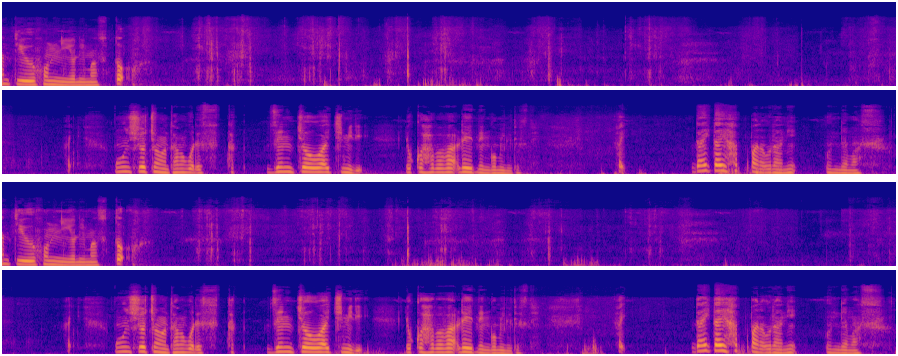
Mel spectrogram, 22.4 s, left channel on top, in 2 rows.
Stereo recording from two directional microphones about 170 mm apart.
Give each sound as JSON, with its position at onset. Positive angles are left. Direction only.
{"t": 0.0, "sound": "speech", "side_deg": 0}
{"t": 11.9, "sound": "speech", "side_deg": -5}
{"t": 18.1, "sound": "a sound", "side_deg": -5}
{"t": 19.8, "sound": "speech", "side_deg": -10}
